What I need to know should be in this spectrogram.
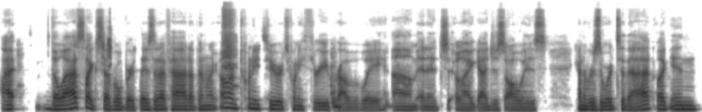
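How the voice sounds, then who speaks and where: A man's voice: medium pitch, no room sound, studio quality. A man hosting a podcast interview, asking questions casually with many stops and restarts. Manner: halting, many restarts and repeated words. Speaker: podcast host.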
